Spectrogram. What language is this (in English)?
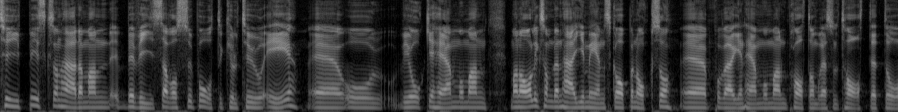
Swedish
